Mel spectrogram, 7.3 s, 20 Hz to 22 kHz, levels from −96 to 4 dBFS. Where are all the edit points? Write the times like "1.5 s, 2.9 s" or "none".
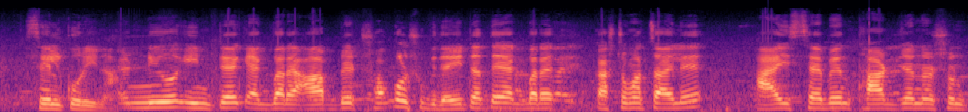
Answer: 1.0 s

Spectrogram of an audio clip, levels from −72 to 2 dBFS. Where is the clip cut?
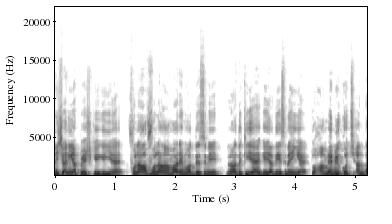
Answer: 1.2 s, 2.8 s, 4.2 s

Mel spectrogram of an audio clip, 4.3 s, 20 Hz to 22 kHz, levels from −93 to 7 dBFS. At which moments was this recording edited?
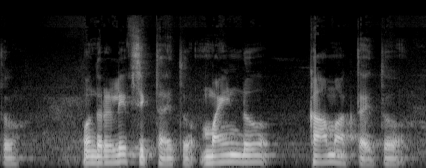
none

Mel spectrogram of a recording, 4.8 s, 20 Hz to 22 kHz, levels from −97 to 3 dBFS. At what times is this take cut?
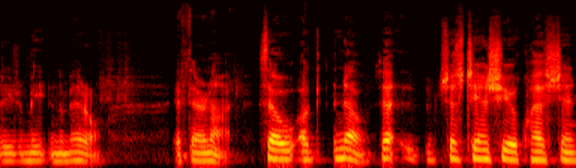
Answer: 2.0 s

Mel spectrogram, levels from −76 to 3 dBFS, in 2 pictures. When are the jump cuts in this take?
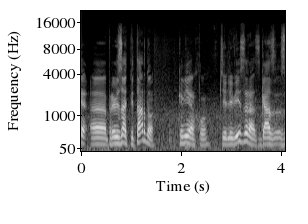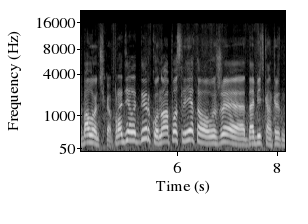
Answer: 4.6 s

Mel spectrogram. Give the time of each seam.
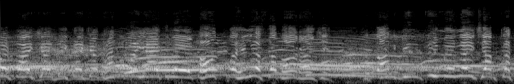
none

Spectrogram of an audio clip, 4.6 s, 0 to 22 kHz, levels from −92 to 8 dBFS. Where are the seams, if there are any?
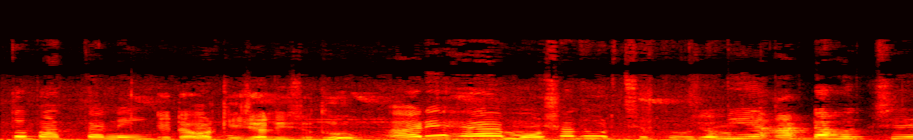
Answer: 3.4 s

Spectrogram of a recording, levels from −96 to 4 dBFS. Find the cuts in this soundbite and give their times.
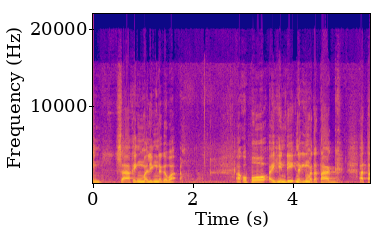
none

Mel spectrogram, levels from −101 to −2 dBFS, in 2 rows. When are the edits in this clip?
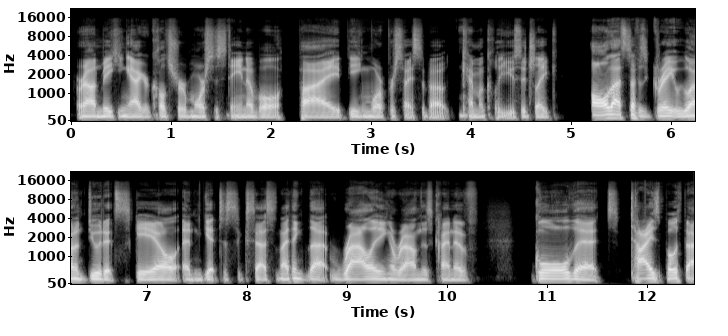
2.2 s

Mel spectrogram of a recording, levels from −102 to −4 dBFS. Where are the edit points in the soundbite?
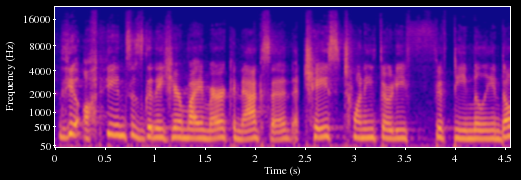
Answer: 2.3 s

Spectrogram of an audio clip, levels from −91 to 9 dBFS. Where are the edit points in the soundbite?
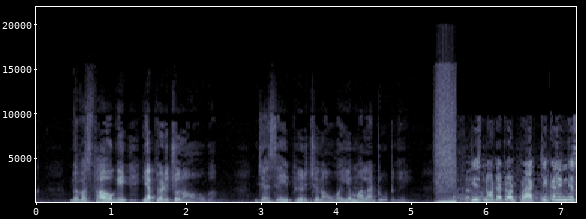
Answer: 5.5 s

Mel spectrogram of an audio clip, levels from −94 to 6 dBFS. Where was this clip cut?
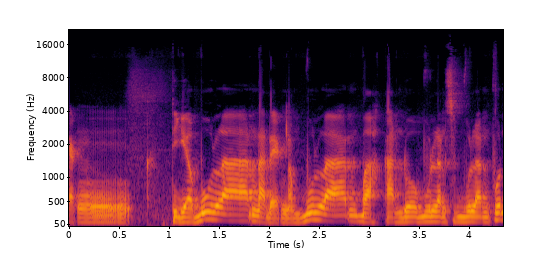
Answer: none

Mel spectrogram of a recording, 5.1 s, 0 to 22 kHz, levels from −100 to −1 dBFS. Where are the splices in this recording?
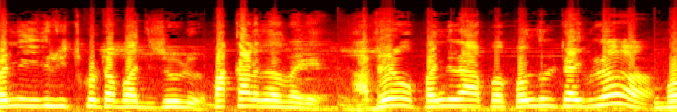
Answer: none

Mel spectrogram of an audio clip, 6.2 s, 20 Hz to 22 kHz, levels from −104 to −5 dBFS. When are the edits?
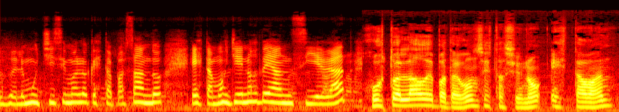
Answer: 3.6 s

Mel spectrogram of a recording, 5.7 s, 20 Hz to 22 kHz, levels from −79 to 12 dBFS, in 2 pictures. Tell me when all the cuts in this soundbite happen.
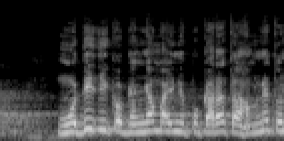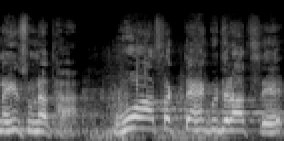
none

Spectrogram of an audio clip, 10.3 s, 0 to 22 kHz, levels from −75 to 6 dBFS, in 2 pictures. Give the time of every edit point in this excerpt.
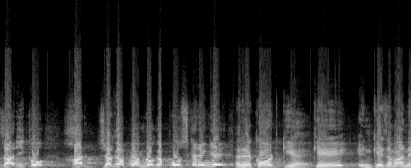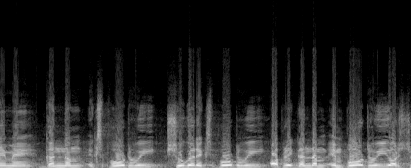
2.9 s, 3.9 s, 5.6 s, 7.1 s, 8.4 s

